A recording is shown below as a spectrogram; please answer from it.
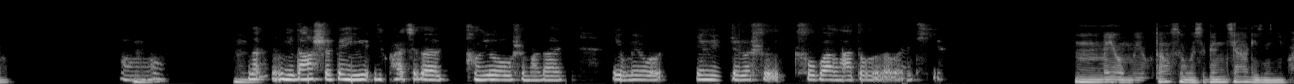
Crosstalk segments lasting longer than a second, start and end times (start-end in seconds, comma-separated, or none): none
